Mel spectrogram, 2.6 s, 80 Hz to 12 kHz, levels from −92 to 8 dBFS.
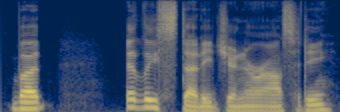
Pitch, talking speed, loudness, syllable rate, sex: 130 Hz, 120 wpm, -18 LUFS, 5.7 syllables/s, male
